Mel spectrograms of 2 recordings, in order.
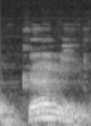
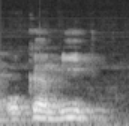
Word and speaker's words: Okami: O jogo é chamado Okami, ou na pronúncia mais correta, pelo que eu li, que não falo japonês, é Okami.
